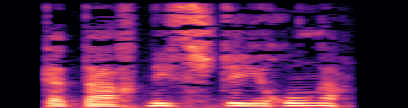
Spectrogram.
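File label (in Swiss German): "gedachtnissteerunge", Alsatian; medecine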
